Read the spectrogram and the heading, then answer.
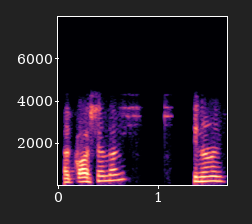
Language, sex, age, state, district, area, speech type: Telugu, male, 18-30, Telangana, Sangareddy, urban, conversation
